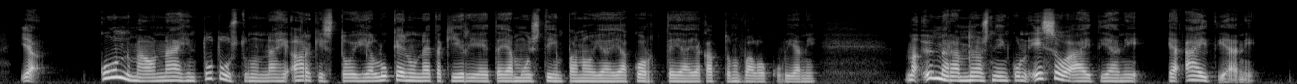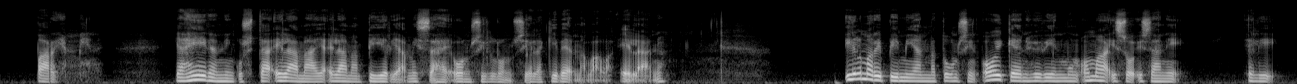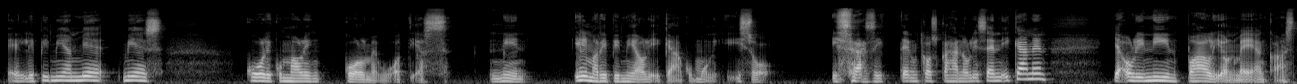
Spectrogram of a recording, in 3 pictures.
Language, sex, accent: Finnish, female, native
